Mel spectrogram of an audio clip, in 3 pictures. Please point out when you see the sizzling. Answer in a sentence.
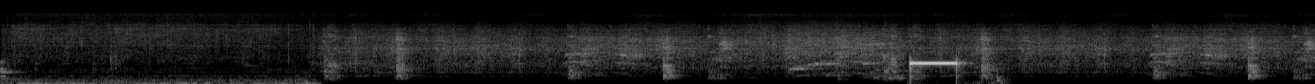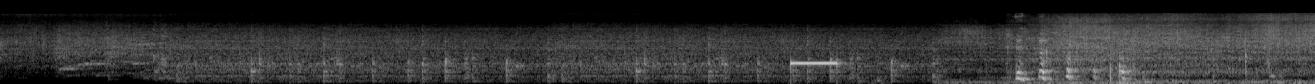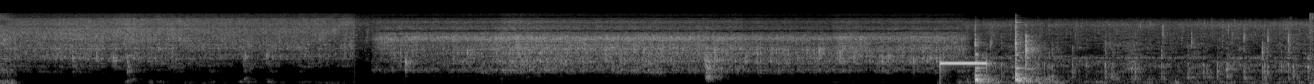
The sizzling can be heard from 0.0 to 39.4 s.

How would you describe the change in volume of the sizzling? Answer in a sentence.
The loudness of the sizzling goes up.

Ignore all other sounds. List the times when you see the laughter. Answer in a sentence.
The laughter can be heard from 23.2 to 24.7 s.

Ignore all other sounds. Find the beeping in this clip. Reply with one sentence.
The beeping can be heard from 9.1 to 10.0 s, from 21.1 to 21.9 s and from 35.7 to 36.2 s.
